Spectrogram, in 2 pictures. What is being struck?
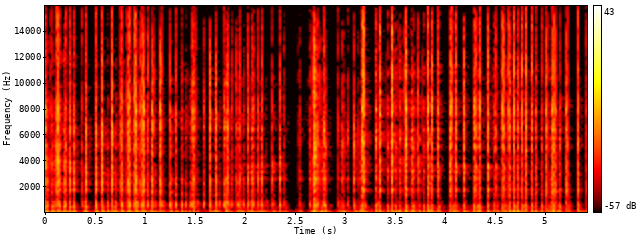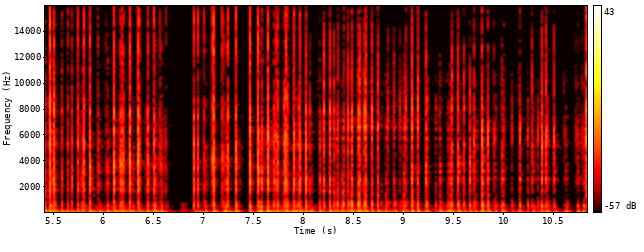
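Clear plastic cassette case.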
